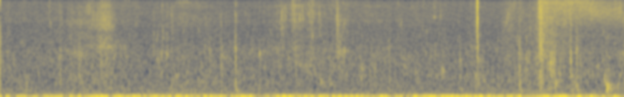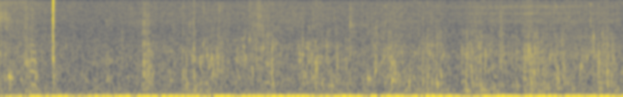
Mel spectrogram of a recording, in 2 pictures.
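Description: Wind buffeting the microphone over choppy water lapping against a small jon boat's hull, a loud rumbling that rises and falls, with two sharp clicks a few seconds apart.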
